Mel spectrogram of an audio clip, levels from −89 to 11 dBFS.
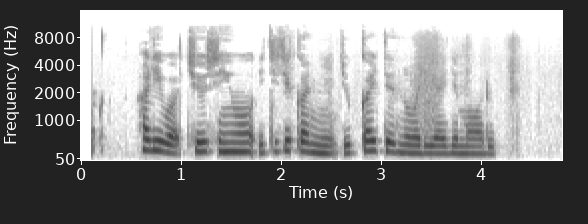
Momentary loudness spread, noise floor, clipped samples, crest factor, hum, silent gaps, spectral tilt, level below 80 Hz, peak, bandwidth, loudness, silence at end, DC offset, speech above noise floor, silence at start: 8 LU; -42 dBFS; under 0.1%; 16 dB; none; none; -6.5 dB/octave; -72 dBFS; -6 dBFS; 10.5 kHz; -22 LUFS; 0.5 s; under 0.1%; 21 dB; 0.1 s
